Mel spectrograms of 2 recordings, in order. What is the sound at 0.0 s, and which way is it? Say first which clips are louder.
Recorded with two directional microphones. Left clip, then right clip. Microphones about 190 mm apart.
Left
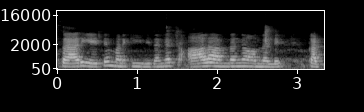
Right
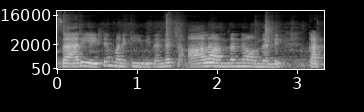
A woman's voice: right 7 dB; 25° right (ahead or behind).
